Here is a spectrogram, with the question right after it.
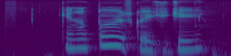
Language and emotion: Russian, sad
